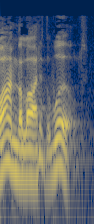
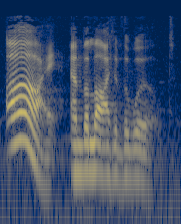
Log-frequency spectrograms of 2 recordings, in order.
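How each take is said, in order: First: It is said casually, without stress on "I". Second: The stress falls strongly on "I".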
